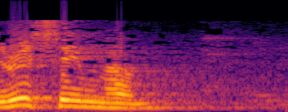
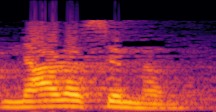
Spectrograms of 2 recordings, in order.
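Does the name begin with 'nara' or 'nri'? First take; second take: nri; nara. First: The name begins with a short 'nri' sound. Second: The name begins with a full 'nara' sound. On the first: The speaker calls it right. "we should sing Nrishimham" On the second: The speaker calls it wrong. "not Narasimham"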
